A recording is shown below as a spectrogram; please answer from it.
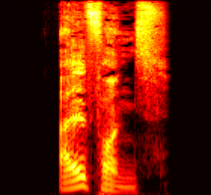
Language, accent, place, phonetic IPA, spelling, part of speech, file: German, Germany, Berlin, [ˈalfɔns], Alfons, proper noun, De-Alfons.ogg
- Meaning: a male given name, equivalent to English Alfonso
